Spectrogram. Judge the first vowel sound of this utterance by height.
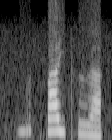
high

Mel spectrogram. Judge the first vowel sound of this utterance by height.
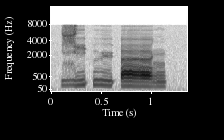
high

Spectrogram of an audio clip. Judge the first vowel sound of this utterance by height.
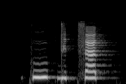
high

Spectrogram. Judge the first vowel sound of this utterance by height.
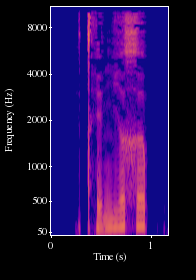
mid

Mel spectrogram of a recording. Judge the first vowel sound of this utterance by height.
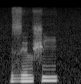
high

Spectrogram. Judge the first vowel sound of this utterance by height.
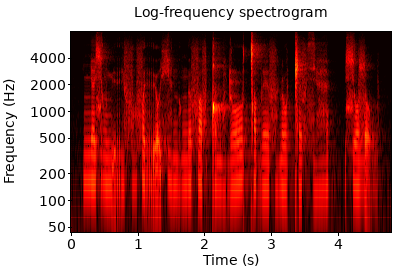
mid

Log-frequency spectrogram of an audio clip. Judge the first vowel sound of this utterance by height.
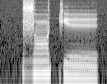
low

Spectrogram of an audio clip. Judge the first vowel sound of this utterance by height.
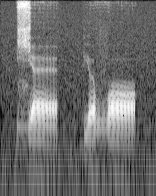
low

